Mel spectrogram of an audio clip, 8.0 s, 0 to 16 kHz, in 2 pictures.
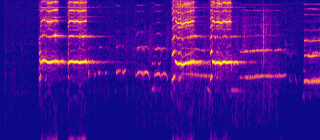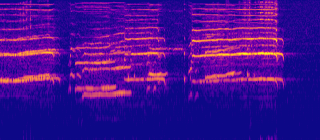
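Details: Bald eagle at the Decorah North nest on 23 January 2024, the female eating a frozen meal the male brought in. Loud, high, thin whistled notes with rich overtones come in chittering bursts and longer wavering phrases across about seven seconds.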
